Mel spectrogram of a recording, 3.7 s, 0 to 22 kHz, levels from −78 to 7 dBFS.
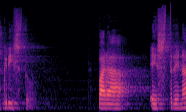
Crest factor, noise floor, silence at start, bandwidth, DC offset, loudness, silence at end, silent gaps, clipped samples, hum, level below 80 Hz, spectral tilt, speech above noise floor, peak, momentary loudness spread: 24 dB; -64 dBFS; 0 s; 19.5 kHz; under 0.1%; -26 LUFS; 0 s; none; under 0.1%; none; -80 dBFS; -3 dB/octave; 38 dB; -6 dBFS; 21 LU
